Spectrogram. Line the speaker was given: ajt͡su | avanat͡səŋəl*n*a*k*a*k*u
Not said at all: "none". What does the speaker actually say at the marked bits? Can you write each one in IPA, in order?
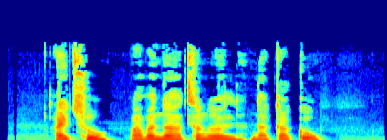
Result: n, k, k

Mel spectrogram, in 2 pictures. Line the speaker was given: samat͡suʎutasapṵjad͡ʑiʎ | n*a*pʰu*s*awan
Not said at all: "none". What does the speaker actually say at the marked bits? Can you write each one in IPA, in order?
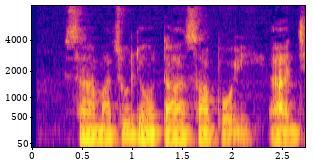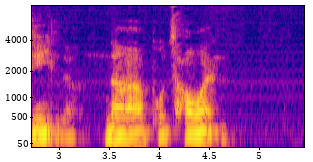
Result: a, t͡s

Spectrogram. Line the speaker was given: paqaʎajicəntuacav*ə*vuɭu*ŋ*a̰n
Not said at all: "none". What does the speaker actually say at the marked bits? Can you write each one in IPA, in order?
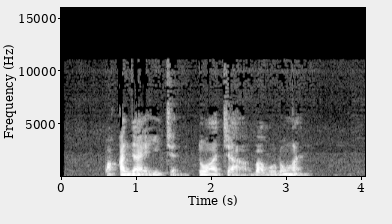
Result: a, ŋ

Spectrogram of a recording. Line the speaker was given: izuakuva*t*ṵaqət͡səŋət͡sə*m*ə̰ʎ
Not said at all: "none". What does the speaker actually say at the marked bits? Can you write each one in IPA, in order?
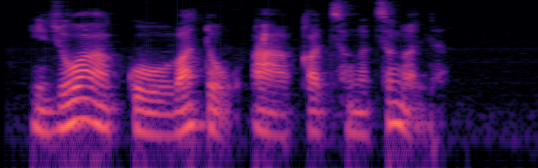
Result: t, ŋ

